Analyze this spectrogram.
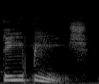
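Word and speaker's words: Tepes: Se pronuncia Tepish.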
